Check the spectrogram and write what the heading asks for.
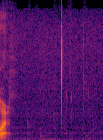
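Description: Near silence of room tone, broken by a single faint click about a second in.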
